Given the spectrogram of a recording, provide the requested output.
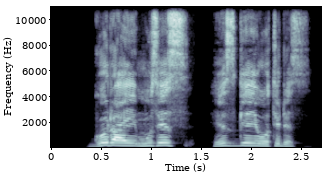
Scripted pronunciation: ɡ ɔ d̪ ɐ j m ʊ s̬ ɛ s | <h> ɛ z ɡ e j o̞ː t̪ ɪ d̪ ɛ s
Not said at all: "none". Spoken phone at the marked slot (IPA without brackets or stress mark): h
